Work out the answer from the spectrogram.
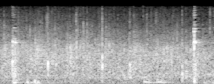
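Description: Faint audience applause for a volunteer named Braden after he leaves the stage. Soft, scattered clapping with a few sharper claps stands out.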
